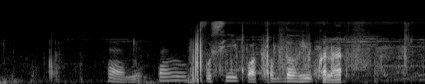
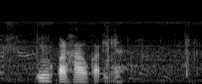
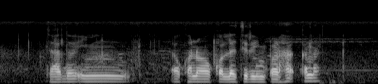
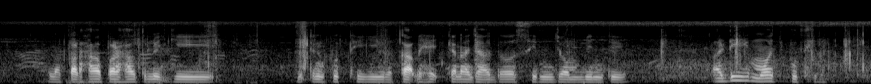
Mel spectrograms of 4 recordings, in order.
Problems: constant background noise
